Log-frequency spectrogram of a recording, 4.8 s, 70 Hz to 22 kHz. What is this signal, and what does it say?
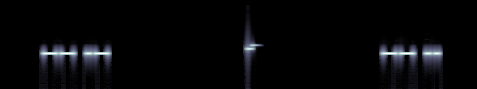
Morse code, heard as a keyed tone, about 28 wpm, 700 Hz. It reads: MA MI
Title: US States and Canadian Provinces 28wpm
